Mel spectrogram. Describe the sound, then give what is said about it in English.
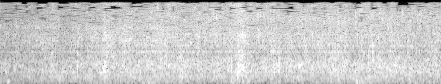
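Steady, rushing water flows continuously, a dense even wash of a very deep creek running, with no voices and no breaks for the whole stretch. “The creek is very deep here.”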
